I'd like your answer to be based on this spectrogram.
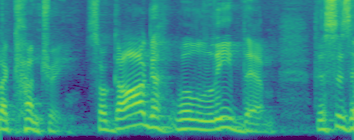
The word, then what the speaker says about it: Gog: You know, did they mispronounce it? It's supposed to be D, God? No, it is Gog, G-O-G.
